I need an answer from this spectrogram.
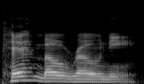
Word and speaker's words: Pimoroni: From their shop, Bruce says, Pimoroni stands for Pirate Monkey Robot Ninja, and sounds like the name of an expensive Italian lager. It's pronounced Pimoroni from their shop.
